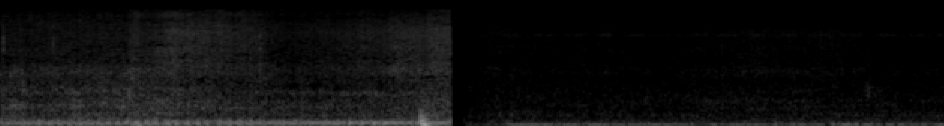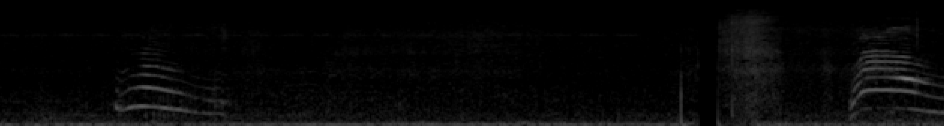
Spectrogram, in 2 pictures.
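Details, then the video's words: Kitten letting out two short, sharply falling meows several seconds apart, with low rumbling background noise and a loud thump at the start. "बिल्ली के बच्चे की आवाज Kitten Sounds"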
